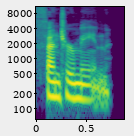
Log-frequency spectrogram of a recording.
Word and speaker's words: phentermine: together and you get Phentermine emphasize the first syllable which is Fen see if you can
